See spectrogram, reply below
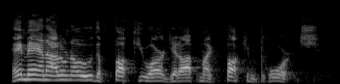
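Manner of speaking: hard, confrontational voice. Retelling telling a mumbling stranger to leave his porch, putting on an aggressive voice. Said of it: "kind of like be aggressive".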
